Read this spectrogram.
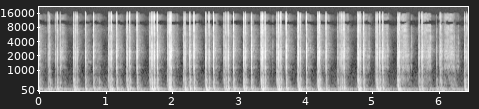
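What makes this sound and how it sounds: Long nails tap quickly and unevenly on the printed face of a white, hollow plastic ghost Halloween bucket from McDonald's lying on its side. Each tap is a short, bright, hollow click that dies away almost instantly, with a low body thump beneath.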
